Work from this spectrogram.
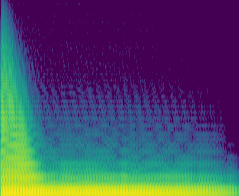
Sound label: Single Electric Basses, Dance Floor Bass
